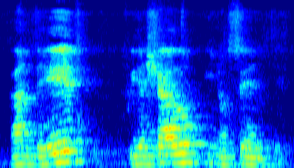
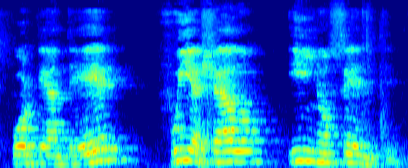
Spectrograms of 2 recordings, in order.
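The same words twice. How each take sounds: First: Said in the usual way. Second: "porque ante él fui hallado inocente" drawn out, every word weighted; slow emphasis. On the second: Shown as a demonstration. Pastor stresses Daniel's innocence to the church, slow emphatic reading.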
